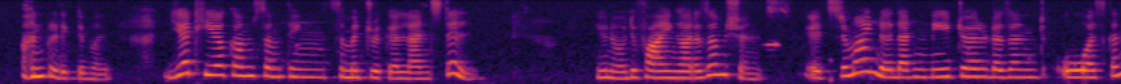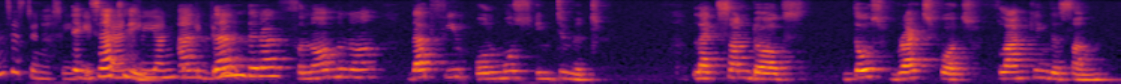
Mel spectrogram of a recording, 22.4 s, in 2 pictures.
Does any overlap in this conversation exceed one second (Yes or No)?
Yes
